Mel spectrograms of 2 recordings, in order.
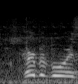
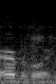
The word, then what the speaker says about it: herbivores: herbivores herbivores very good you can pronounce the h if you want to I don't care herbivores or herbivores sometimes I go back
